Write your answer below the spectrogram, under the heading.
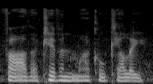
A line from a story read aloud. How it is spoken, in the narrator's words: he muttered finally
